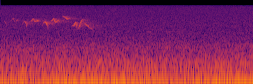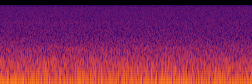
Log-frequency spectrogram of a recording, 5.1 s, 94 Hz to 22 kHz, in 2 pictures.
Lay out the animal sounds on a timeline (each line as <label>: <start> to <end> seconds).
Magnolia Warbler (Setophaga magnolia): 0.0 to 1.0 seconds
Hermit Thrush (Catharus guttatus): 1.1 to 1.9 seconds
Dark-eyed Junco (Junco hyemalis): 2.3 to 3.7 seconds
